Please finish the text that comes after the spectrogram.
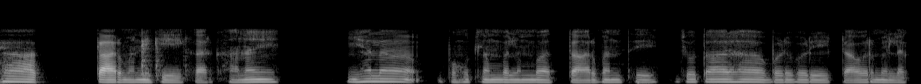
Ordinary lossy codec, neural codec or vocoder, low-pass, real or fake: none; none; 5.4 kHz; real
